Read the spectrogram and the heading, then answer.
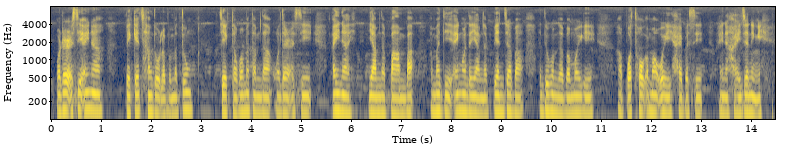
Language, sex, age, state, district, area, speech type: Manipuri, male, 30-45, Manipur, Chandel, rural, spontaneous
